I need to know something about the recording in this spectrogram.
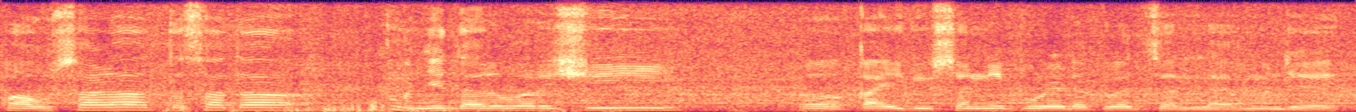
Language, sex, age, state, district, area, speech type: Marathi, male, 30-45, Maharashtra, Yavatmal, urban, spontaneous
